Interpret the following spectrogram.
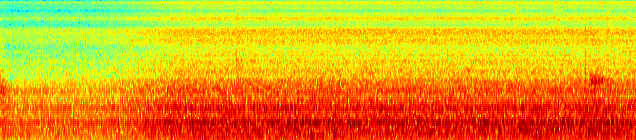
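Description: Steady room background noise, a hiss-like rumble that swells about a second in and then holds level.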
